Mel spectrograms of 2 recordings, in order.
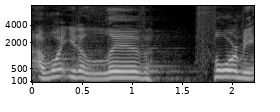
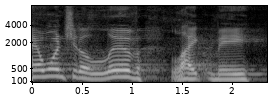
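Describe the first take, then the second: First: Slow, "for" pressed and falling; "live for me" said slowly, weight on for; stress on for. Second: Slow, leaning on "like me"; "live like me" said slowly, weight on like; stress on like. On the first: Preacher contrasting like with for, stressing for. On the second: Preacher contrasting like with for, stressing like. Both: Shown as a demonstration. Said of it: "the difference between like him and for him".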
